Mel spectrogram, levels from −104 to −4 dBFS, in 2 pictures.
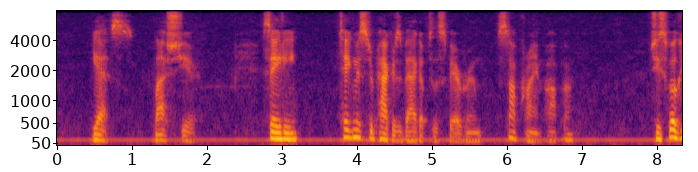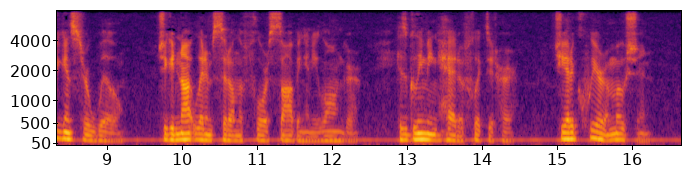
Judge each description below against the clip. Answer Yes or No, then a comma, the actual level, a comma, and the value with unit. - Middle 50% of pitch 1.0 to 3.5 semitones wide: Yes, average, 3.2 semitones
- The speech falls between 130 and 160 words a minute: Yes, average, 155 wpm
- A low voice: Yes, low, 120 Hz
